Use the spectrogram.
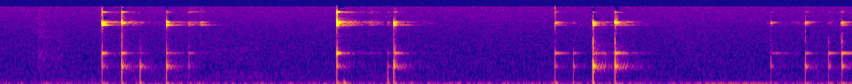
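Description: A clear, empty, medium-sized stemmed wine glass is held sideways while fingernails tap its foot. About ten short, bright clinks come in small, irregular clusters, each with a high ring that dies away almost at once.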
